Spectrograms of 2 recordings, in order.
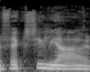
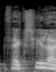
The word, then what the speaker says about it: Vexilla: Dat is voor sommige mensen ook wel bijzonder om te horen dat wij bijvoorbeeld ook niet uitspreken, zoals in het Italiaanse kerklatijn, Vexilia, Regis, Prodeunt, Fulget, Crucis, Mysterium. Maar wij zeggen Vexilla Regis, Prodeunt, Fulget, Crucis, Mysterium. Dus veel scherper en niet met die mooie klanken.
